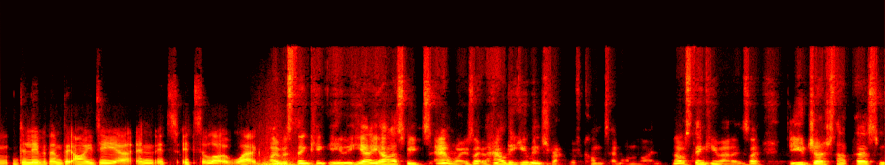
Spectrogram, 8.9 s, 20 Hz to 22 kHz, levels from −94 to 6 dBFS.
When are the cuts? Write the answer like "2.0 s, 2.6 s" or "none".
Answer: 2.6 s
